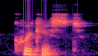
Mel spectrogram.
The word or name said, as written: quickest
